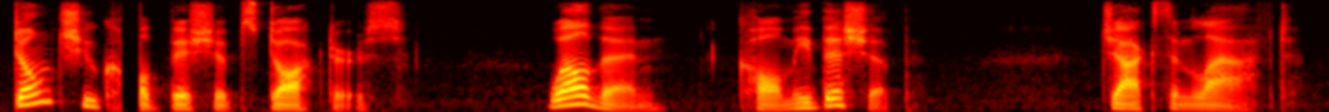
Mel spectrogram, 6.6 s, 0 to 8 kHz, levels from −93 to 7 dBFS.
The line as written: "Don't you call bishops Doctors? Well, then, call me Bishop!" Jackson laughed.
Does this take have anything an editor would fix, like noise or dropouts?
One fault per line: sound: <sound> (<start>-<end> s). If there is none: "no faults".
sound: dropout (0.6-0.7 s)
